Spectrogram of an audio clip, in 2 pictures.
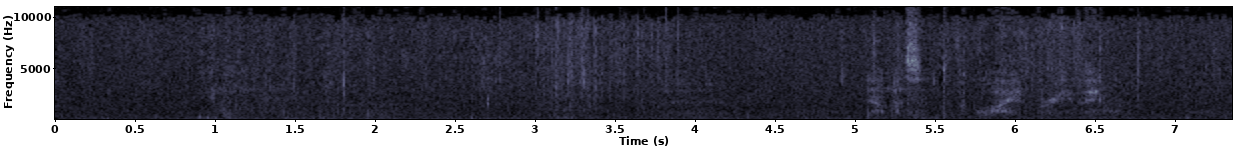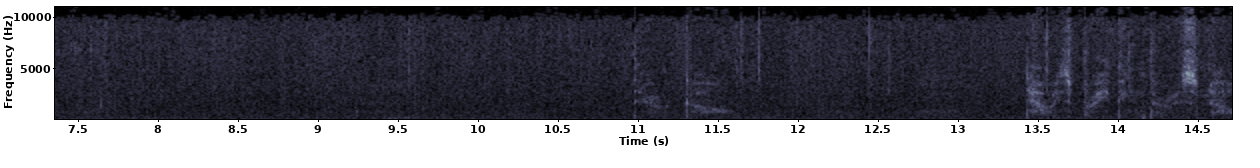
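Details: Soft, faint nasal breaths from a sleeping child, previously seen with repeated apneic breath-holding episodes, with no snoring or noisy mouth breathing after jaw repositioning: quiet nasal breathing.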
